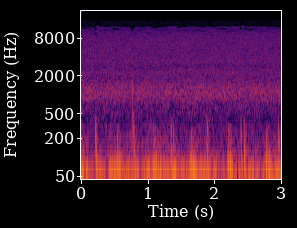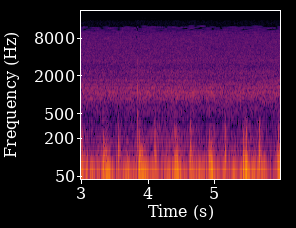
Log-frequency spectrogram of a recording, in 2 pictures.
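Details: Steady low thumping heartbeats with a faint hum underneath, from a man listening to his own chest with a standard stethoscope: real heartbeat.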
